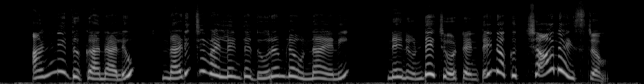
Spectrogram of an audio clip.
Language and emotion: Telugu, happy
